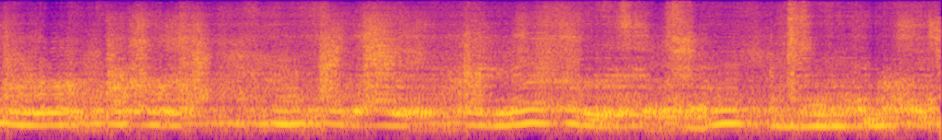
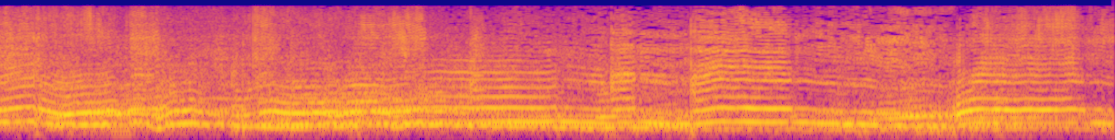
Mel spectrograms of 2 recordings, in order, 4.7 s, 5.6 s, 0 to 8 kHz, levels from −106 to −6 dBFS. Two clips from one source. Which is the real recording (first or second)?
second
